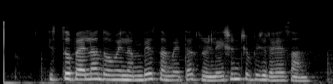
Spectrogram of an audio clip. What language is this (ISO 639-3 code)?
pan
